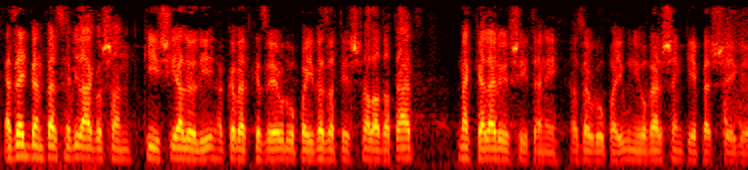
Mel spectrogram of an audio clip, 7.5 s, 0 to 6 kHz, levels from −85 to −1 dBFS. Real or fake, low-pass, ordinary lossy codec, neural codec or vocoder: real; 5.4 kHz; Opus, 64 kbps; none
